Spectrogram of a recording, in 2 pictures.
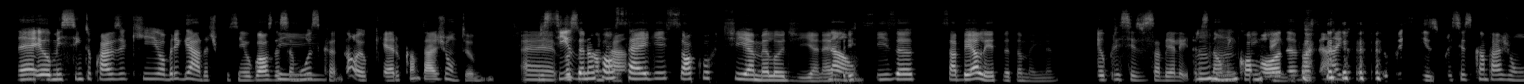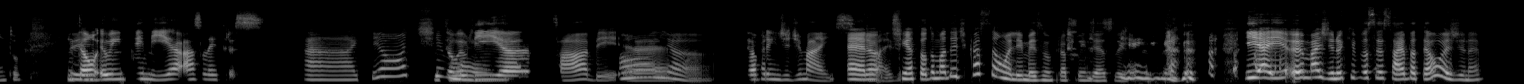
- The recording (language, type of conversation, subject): Portuguese, podcast, Qual canção te transporta imediatamente para outra época da vida?
- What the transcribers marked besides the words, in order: laugh; laughing while speaking: "Tinha"; laugh; other noise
